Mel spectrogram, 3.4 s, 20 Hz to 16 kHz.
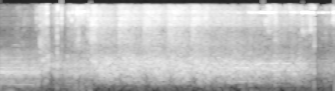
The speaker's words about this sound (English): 312, shots fired. Suspect down.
